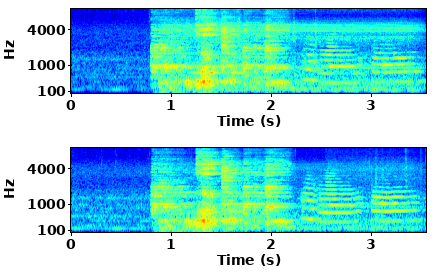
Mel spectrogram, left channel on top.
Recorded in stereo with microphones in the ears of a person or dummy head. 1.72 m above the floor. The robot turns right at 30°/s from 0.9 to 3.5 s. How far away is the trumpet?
About 1.2 m.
